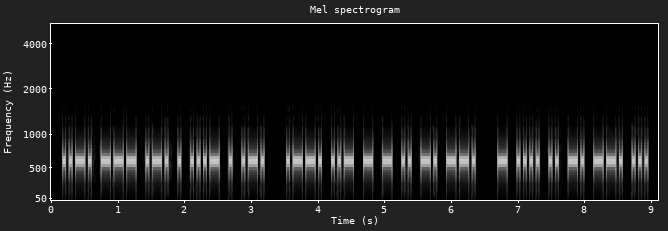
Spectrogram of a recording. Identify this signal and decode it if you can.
Morse code, heard as a keyed tone, about 25 wpm, 600 Hz. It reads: FOREVER PUTTING THINGS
